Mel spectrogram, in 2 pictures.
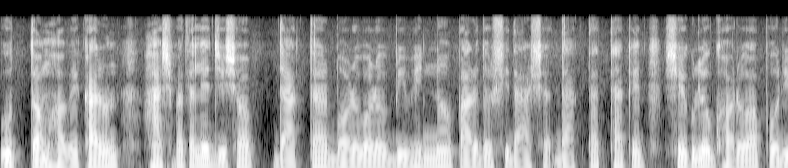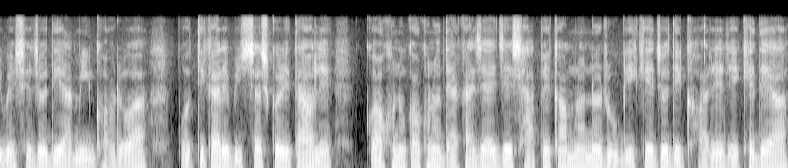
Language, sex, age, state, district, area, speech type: Bengali, male, 18-30, West Bengal, South 24 Parganas, rural, spontaneous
